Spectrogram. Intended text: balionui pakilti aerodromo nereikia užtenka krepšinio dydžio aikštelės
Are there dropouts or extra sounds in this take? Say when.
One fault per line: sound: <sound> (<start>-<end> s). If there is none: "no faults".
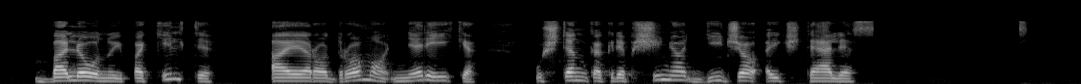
no faults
